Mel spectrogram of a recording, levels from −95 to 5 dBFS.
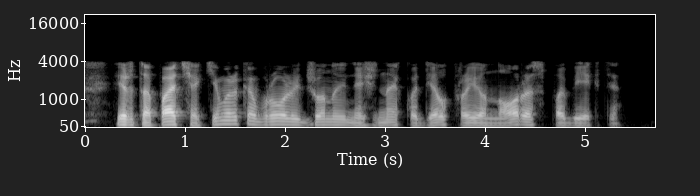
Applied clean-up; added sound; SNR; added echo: none; none; none; none.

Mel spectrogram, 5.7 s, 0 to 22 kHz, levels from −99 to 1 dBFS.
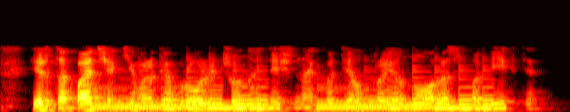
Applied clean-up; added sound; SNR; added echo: none; Bass guitar; -2 dB; reverberation time 0.3 s.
